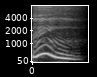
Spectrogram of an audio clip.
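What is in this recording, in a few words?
voice Deny, Korean; heroes; Scarlet; kings raid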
